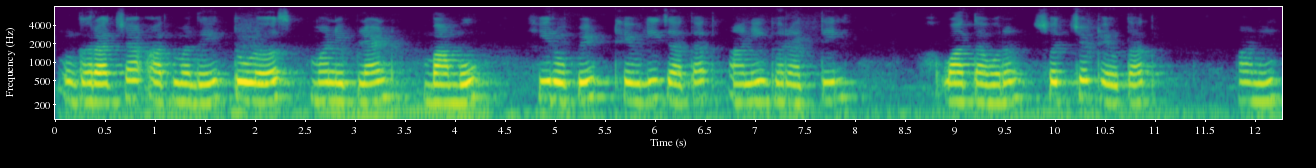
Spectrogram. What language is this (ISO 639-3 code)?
mar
